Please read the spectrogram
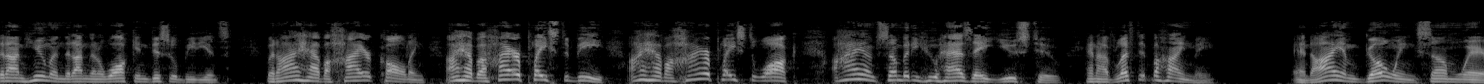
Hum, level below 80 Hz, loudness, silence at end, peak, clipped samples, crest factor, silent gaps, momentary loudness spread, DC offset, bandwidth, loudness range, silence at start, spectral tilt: none; -60 dBFS; -29 LUFS; 0 s; -10 dBFS; under 0.1%; 20 dB; 12.66-12.72 s; 11 LU; under 0.1%; 8 kHz; 3 LU; 0 s; -3.5 dB/octave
